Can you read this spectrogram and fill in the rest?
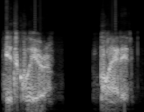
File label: radio bomb site, vo agents professional; Source Model Packs; Counter Strike Model Pack; CS2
